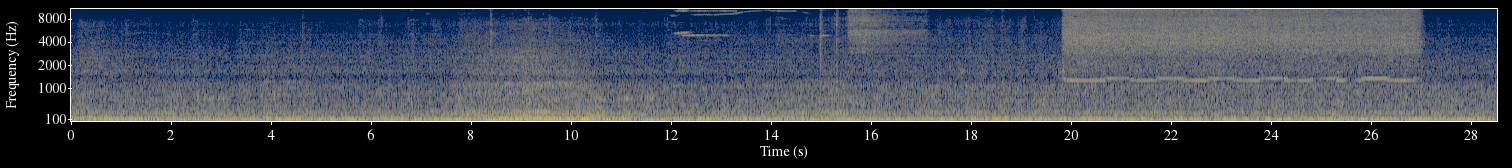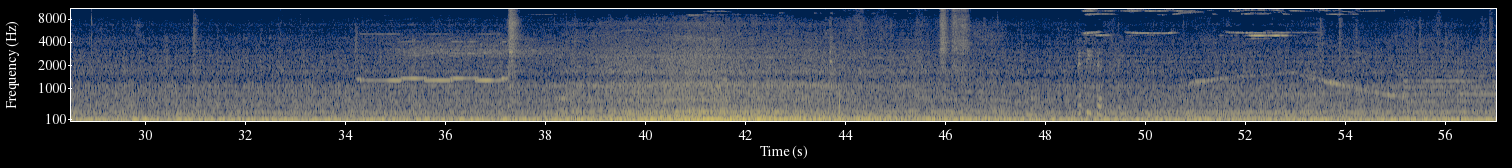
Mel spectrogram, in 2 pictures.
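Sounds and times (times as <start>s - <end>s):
bus diesel engine running: 0.0s - 57.0s
hiss of air: 15.5s - 16.9s, 45.9s - 46.6s.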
